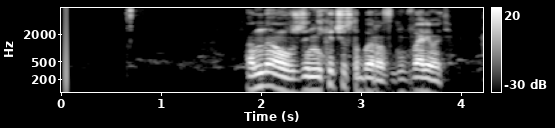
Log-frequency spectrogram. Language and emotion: Russian, angry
